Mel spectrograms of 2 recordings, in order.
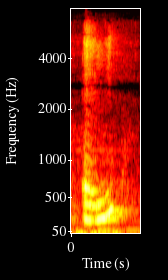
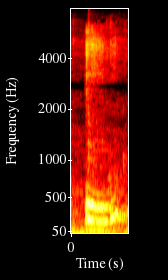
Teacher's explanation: quando eu falo L, acento aberto, ele, acento fechado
